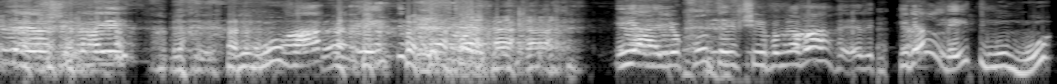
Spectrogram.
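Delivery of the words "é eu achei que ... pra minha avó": laughing through the words; high, giggly laughing. Real, not acted. Laughing while telling the joke.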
